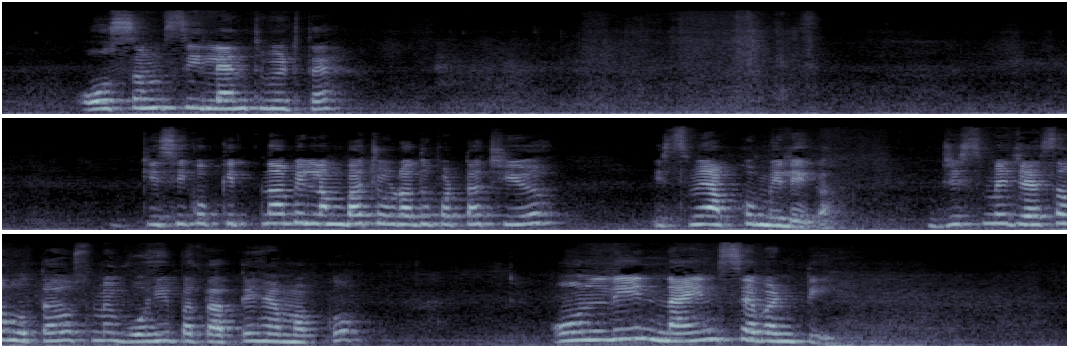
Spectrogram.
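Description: A woman speaks close by with animation, in short bursts.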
